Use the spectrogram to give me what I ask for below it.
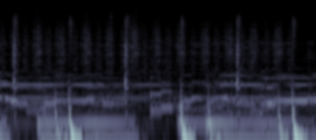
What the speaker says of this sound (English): And I grate in an onion as well.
